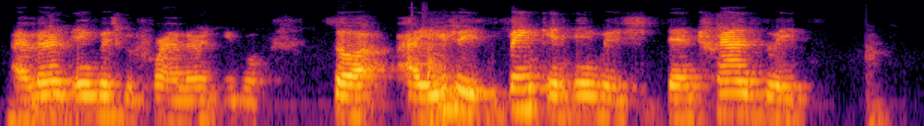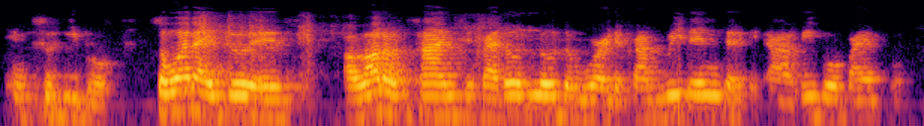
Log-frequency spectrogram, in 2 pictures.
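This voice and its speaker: A man's voice: fairly high pitch, steady tone, moderate pace. A man teaching a language class, explaining step by step with many restarts. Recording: echoey room, tinny phone-like sound, mic far off.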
